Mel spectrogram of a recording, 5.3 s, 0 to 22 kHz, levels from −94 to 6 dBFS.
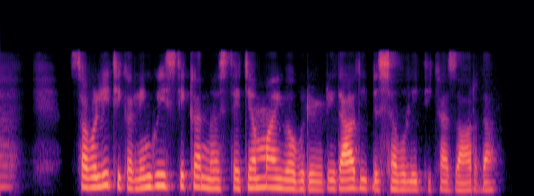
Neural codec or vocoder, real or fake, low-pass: codec, 16 kHz, about 1 kbps, DyCAST, with the encoder's durations; fake; 7.2 kHz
